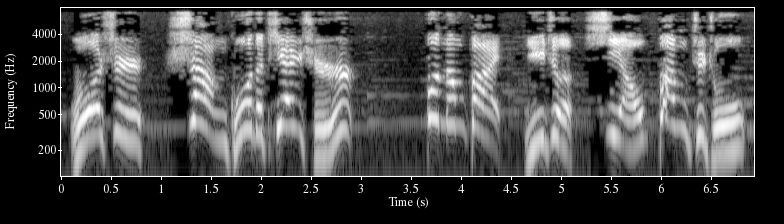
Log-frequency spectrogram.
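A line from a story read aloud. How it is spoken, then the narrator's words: Loud reply. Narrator (Chinese): 邓芝高声回答道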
